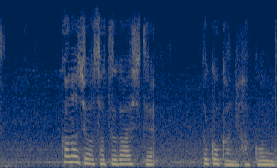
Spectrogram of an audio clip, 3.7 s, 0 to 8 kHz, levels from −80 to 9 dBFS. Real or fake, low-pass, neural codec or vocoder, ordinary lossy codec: real; 7.2 kHz; none; Opus, 24 kbps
